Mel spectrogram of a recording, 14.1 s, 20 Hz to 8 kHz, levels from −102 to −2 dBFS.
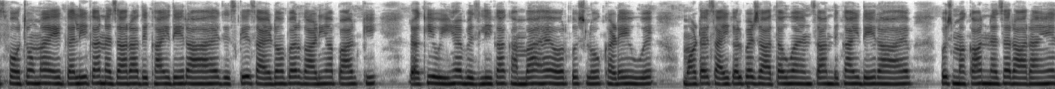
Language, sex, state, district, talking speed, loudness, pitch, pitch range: Hindi, female, Rajasthan, Churu, 185 wpm, -12 LUFS, 210 Hz, 205-215 Hz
